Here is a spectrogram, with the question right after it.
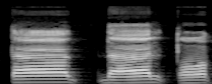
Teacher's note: زبان کی نوک ثنائے علیہ کی جڑ سے لگے تو تا، دال، طا ادا ہوتا ہے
